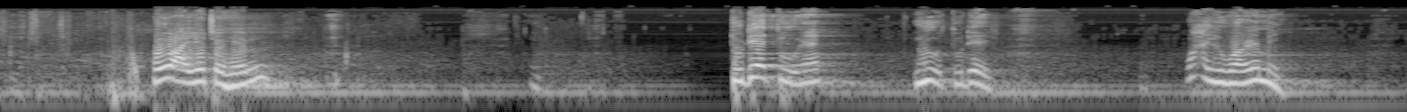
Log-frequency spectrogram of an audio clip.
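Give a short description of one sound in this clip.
A man shouts and wails loudly into a microphone, heard through loudspeakers in an echoing hall.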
